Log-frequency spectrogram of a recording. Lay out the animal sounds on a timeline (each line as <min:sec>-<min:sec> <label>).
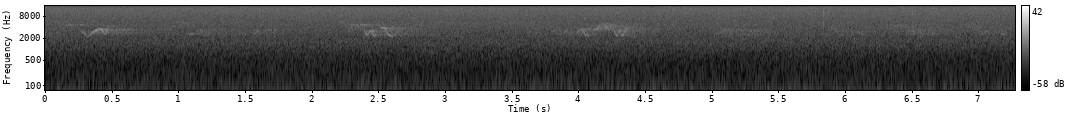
0:00.0-0:06.7 Red-eyed Vireo (Vireo olivaceus)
